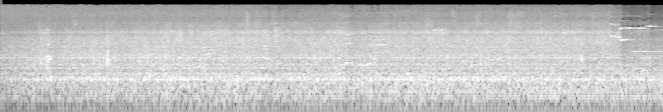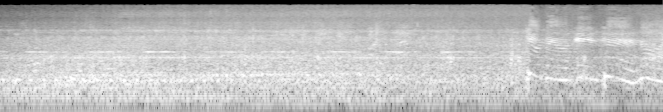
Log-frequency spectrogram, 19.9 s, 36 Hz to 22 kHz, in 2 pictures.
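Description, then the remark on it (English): Steady engine drone and road rumble of a moving bus from inside, part of a recreated soundscape of Canada around 1982, with a few brief high beeps partway through and some rattling near the end, no voices. “So what I did was created this audio map of Canada circa 1982, what things were sounding like on the radio, on the bus, and also life outside the bus.”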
